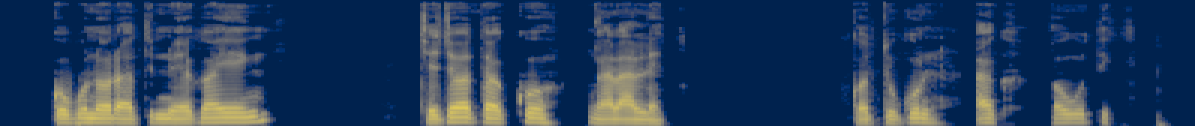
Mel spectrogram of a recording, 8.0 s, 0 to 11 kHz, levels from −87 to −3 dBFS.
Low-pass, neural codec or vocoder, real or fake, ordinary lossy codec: 9.9 kHz; none; real; none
